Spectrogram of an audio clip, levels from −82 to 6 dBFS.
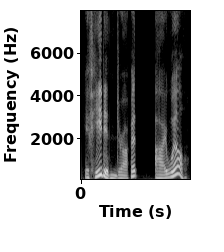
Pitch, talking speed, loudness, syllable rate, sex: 185 Hz, 190 wpm, -17 LUFS, 4.1 syllables/s, female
